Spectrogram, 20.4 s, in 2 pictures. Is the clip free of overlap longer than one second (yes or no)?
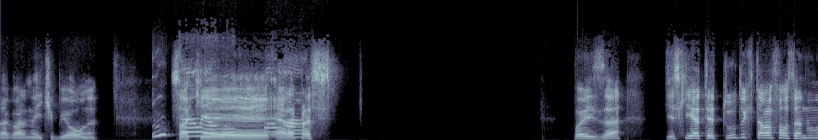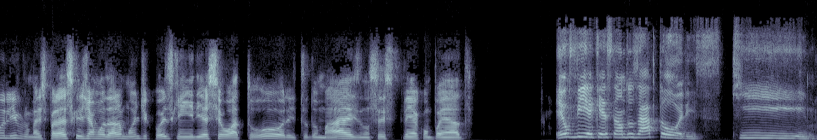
no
